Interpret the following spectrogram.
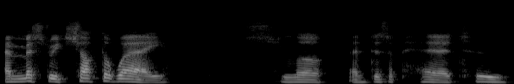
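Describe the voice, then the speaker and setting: A man's voice: medium pitch, slow. A man narrating an improvised toy-train story, with frequent restarts and repeated words.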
